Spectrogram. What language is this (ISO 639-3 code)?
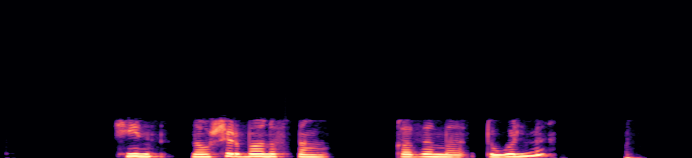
bak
